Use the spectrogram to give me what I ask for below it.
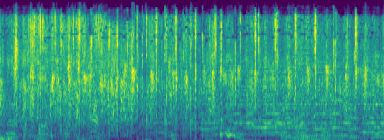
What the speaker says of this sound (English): I suggest you give the panel and yourselves a final round of applause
